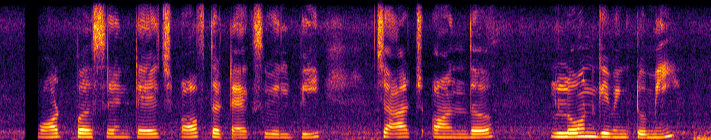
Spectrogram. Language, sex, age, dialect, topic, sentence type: Marathi, female, 18-24, Standard Marathi, banking, question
